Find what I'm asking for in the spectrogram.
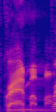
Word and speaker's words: grandmama: it's grandmama. – Grandmama. – Pronounced. – Yeah, there's you got to go up on the second ma.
